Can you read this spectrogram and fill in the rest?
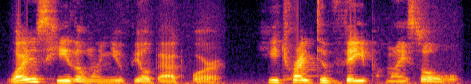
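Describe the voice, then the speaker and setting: An irritable teenage boy, read by a woman in an audio story. He grumbles bluntly in a lowish voice at a slow pace. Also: wildly swooping pitch, a little hiss or hum, exaggerated voice, low-quality recording. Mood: irritated. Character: irritable, blunt, hot-headed teenage male student.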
